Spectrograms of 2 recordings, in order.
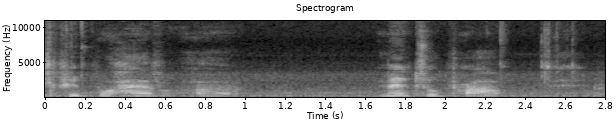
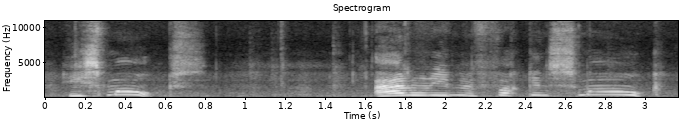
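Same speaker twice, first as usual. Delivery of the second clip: much higher, loud exasperated shout; real angry outburst; 12 semitones higher, 7 dB louder, slower than usual. Real, not acted. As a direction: blow up in frustration at the injustice. Angry rant about unfair treatment.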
